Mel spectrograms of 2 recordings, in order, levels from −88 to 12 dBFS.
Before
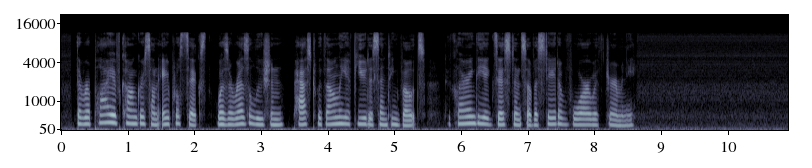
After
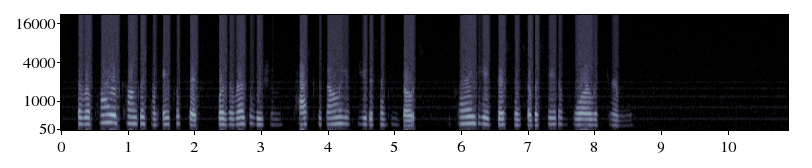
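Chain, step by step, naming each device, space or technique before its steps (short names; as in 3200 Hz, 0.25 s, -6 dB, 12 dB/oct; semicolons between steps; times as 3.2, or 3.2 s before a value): aircraft radio (BPF 360–2700 Hz; hard clip -19 dBFS, distortion -14 dB; buzz 400 Hz, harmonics 5, -50 dBFS -1 dB/oct; white noise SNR 10 dB; gate -27 dBFS, range -26 dB)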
